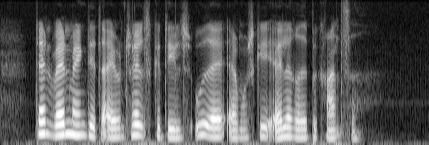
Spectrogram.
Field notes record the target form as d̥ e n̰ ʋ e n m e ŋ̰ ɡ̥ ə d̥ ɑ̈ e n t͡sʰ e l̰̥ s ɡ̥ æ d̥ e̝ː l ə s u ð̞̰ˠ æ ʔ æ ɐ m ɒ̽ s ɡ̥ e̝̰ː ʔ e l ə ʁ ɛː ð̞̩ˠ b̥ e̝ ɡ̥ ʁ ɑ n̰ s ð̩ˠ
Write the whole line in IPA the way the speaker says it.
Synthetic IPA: d̥ e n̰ ʋ æ n m e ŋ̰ d̥ ə d̥ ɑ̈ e n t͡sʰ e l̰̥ s ɡ̥ æ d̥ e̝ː l ə s u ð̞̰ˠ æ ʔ æ ɐ m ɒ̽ s ɡ̥ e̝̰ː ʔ æ l ə ʁ ɛː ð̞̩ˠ b̥ e̝ ɡ̥ ʁ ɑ n̰ s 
